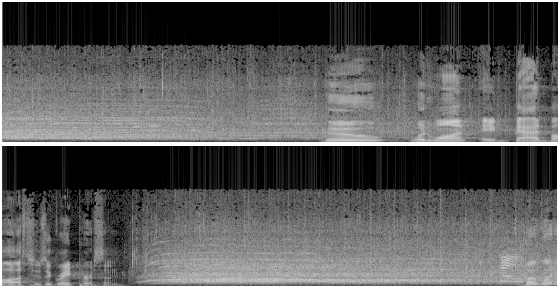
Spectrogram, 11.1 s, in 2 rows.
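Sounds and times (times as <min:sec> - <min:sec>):
crowd cheering and whooping: 0:00.0 - 0:05.8, 0:06.9 - 0:11.0
speech: 0:03.2 - 0:07.0, 0:10.8 - 0:11.0.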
